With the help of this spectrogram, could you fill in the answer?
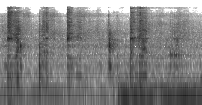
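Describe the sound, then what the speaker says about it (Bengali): Whole spices—coriander, fennel, panch phoron, cumin, dried chillies and bay leaf—dry-roasted and stirred in a pan, with several distinct scraping clinks of a metal spoon against the pan followed by a low, faint hum. "এবার এই মশলাটা ভেজে নেব"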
